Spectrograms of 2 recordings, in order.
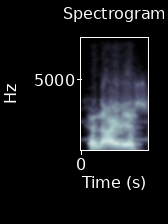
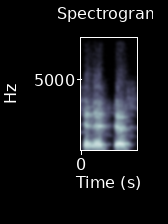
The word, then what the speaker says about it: tinnitus: people will develop um some tinnitus or tinnitus you could flip a coin on that uh pronunciation which is a ringing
